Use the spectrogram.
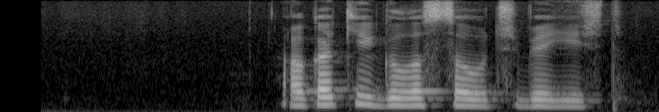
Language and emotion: Russian, neutral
